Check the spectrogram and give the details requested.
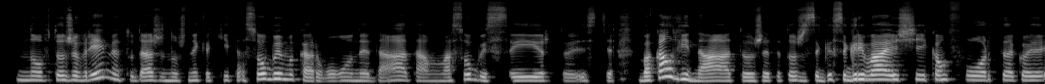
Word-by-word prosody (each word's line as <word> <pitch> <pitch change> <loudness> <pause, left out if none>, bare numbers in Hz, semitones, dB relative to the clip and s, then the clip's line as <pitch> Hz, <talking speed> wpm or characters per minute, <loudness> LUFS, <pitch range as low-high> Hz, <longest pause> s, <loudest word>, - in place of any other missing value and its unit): но 195 -1 -3
в 190 - -17
то 205 0 0
же 200 0 0
время 245 - +1
туда 185 -3 -1
же 180 -2 -8
нужны 175 +2 -5
какие-то 185 +1 -10
особые 250 +6 +3
макароны, 170 -5 -4
да, 195 +5 -3
там, 160 0 -6
особый 185 +3 -2
сыр, 175 +1 -2
то - - -12
есть, 165 +1 -11
э, 165 - -4 0.2
бокал 250 - +6
вина 170 - +2
тоже, 170 0 -1
это 170 +1 -7
тоже 195 -1 -3
соге 180 +4 -3
согревающий 225 0 +5
комфорт 210 -2 -3
такой. 195 -1 -2
190 Hz, 155 wpm, -23 LUFS, 170-220 Hz, 0.2 s, бокал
